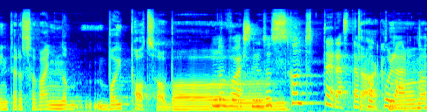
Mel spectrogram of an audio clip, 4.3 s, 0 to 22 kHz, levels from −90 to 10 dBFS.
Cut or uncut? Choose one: uncut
